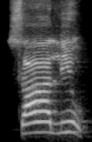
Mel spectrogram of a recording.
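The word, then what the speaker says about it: salut: य सवाग सालियो सालि साल सर वा एंड प आ ना किसम साल नहीं नहीं व नहीं आएगा सालि अब यह अब इसको इ सालि टी साइलेंट है टी नहीं बोला जाए ठीक है जी अभी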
